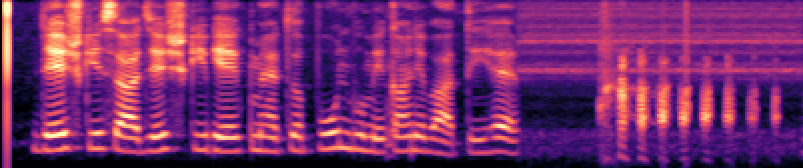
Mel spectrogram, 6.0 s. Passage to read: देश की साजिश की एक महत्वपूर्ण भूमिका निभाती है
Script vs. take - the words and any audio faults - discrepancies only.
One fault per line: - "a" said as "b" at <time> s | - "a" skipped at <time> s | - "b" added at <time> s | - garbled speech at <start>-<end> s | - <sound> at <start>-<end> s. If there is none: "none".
- laugh at 4.5-5.9 s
